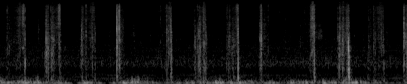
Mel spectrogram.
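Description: Tarot cards are shuffled from a deck, a rapid close riffling of crisp paper flicks in quick irregular bursts, with no talking.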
